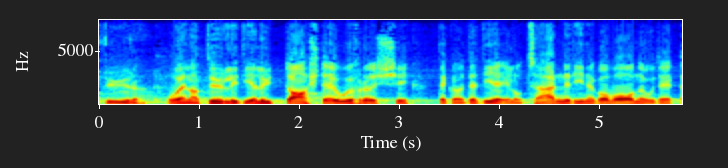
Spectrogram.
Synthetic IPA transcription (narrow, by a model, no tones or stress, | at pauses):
tyːɾə | ʊʋɛnɑt̪yːɾlidiəlyt̪ːɑːʃtɛwəfɾøʃi | d̥ɛɡ̥œd̪ɛdiəʔɪ̰lut͡sæːɾnəɾinəɡoʋoːnəʊd̥̪ɛːt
